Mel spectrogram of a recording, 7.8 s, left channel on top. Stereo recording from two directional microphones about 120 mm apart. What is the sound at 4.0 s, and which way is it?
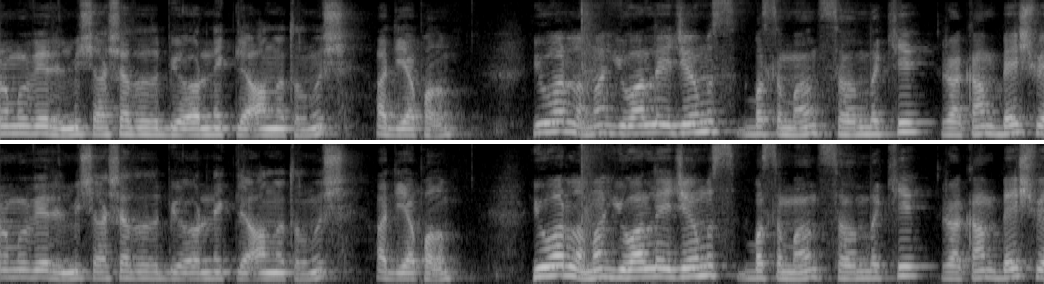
Speech, 65° right (ahead or behind).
